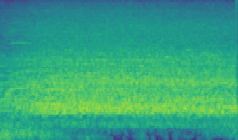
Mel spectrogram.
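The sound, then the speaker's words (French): A dense, steady roar of a large crowd, many voices blending into loud continuous clamor with no single voice standing out, sustained evenly throughout. “À entendre la foule, et pas seulement celle du Salon du Livre, on ne peut que constater le pouvoir des mots.”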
